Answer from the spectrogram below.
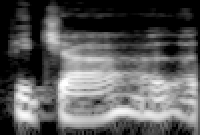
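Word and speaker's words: vijjā: It's the same word in the Pali, V-I-J-J-A with a bar on top, vija, a long A.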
